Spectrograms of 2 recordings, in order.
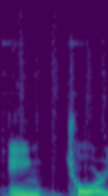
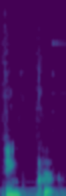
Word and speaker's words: anchor: So, you don't say ankor. You would say anchor.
